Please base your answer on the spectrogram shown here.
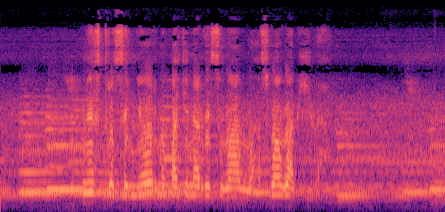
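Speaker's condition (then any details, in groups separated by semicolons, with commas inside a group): No condition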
